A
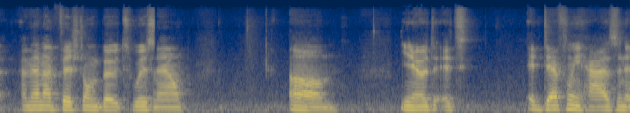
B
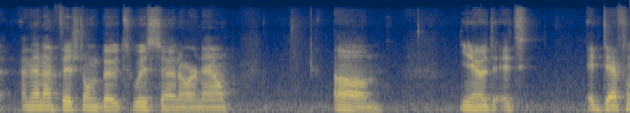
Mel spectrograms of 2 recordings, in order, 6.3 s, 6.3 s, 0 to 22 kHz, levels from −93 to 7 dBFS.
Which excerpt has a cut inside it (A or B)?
A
